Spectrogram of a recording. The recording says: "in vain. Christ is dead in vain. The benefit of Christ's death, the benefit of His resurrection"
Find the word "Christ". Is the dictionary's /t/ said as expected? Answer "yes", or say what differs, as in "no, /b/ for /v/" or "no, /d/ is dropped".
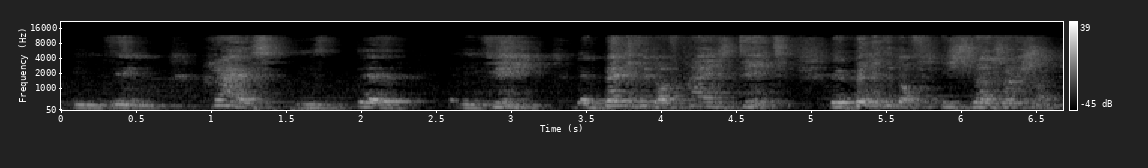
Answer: yes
